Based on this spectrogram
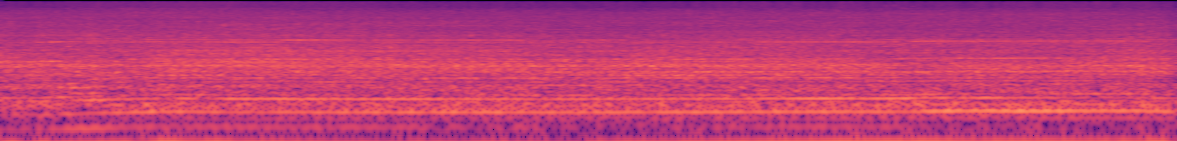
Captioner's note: telehandler engine revving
